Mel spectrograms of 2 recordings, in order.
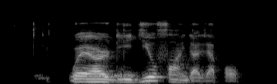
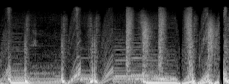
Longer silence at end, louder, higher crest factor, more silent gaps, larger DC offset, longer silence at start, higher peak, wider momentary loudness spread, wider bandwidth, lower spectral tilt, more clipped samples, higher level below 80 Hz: first, 0.4 s vs 0 s; second, -26 LUFS vs -15 LUFS; first, 18 dB vs 12 dB; neither; neither; first, 0.7 s vs 0 s; second, -10 dBFS vs 0 dBFS; first, 17 LU vs 6 LU; second, 8.2 kHz vs 15 kHz; about the same, -5.5 dB/octave vs -6 dB/octave; neither; second, -62 dBFS vs -16 dBFS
